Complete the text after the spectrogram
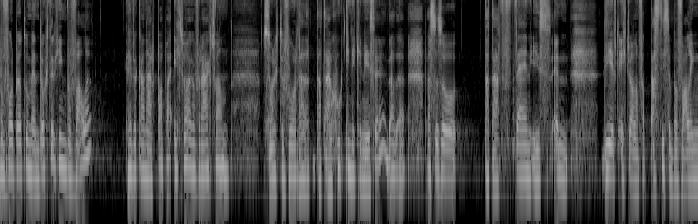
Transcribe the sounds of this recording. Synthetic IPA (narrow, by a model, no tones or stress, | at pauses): bəvoːrbeːlˠtːunmɛjndɔxtərɣɪŋbəvɑlˠə | ɦɛpɪkaːnɦaːrpɑpa̰ʔɛxtʋɛlˠɣəvraːxtfɑ̰n | z̥ɔrɣdəvoːrdɑd̥ɑta̰ːɣukɪnəkənɪshɛ̰dɑtd̥ɑtsəzoː | d̥ɑtafɛjnɪ̰sɛ̰n | diɦeːftɛ̰xtʋɛlˠənfɑntɑstisəbəvɑlɪŋ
